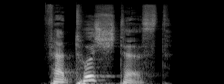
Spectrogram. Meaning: inflection of vertuschen: 1. second-person singular preterite 2. second-person singular subjunctive II
- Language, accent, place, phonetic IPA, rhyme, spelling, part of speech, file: German, Germany, Berlin, [fɛɐ̯ˈtʊʃtəst], -ʊʃtəst, vertuschtest, verb, De-vertuschtest.ogg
